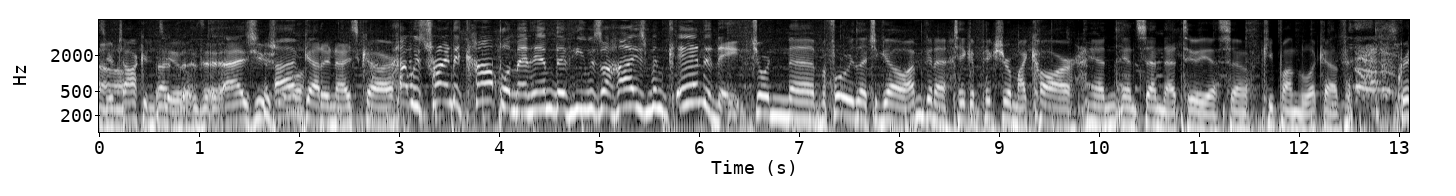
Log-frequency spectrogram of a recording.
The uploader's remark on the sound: LIVE at 'The Warehouse'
